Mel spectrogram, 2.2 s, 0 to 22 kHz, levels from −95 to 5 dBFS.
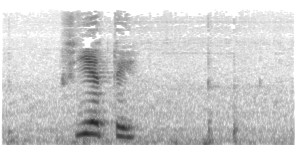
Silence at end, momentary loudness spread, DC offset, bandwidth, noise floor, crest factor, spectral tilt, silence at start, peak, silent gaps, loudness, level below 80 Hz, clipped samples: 0.4 s; 26 LU; under 0.1%; 16 kHz; -47 dBFS; 22 dB; -4 dB/octave; 0.5 s; -4 dBFS; none; -20 LUFS; -52 dBFS; under 0.1%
